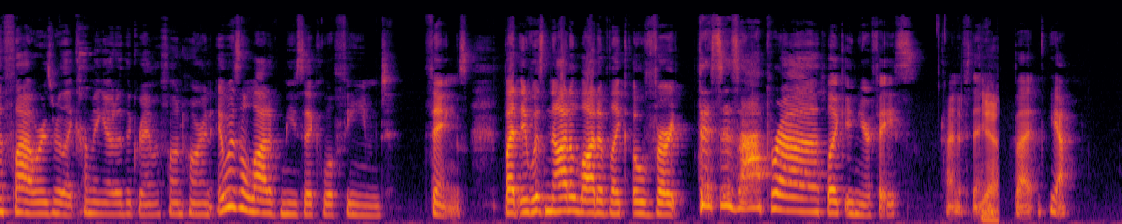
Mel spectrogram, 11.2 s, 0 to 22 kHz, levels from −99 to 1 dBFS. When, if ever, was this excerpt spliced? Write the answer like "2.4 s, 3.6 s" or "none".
10.0 s

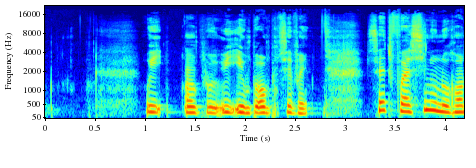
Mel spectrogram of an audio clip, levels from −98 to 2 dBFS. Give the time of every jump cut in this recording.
0.9 s, 2.3 s

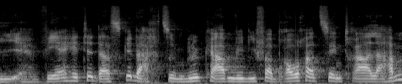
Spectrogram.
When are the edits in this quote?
none

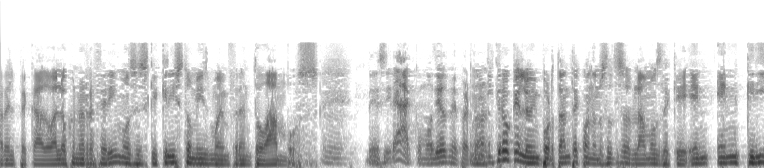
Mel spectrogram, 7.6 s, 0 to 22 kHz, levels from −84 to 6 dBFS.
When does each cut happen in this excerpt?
3.5 s, 4.9 s

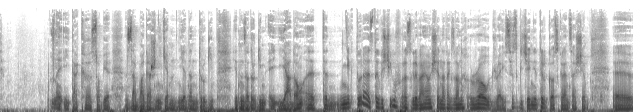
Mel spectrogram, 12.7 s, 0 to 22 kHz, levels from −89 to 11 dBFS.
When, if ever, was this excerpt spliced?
none

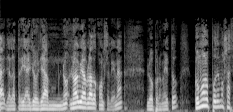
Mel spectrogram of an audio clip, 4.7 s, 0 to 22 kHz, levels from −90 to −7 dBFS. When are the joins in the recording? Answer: 3.7 s

